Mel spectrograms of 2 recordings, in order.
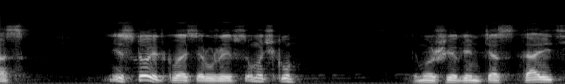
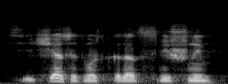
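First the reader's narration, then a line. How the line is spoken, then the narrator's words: Calm. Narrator (Russian): спокойно заметил я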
